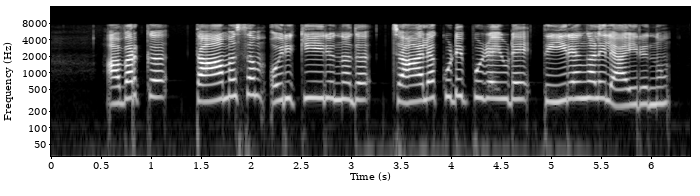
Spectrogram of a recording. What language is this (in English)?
Malayalam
